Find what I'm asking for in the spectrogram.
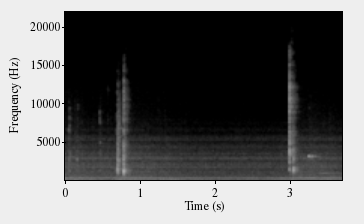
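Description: A computer keyboard is typed on in two short, quiet bursts of a few quick clicks each, about two seconds apart, over a faint steady hum.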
